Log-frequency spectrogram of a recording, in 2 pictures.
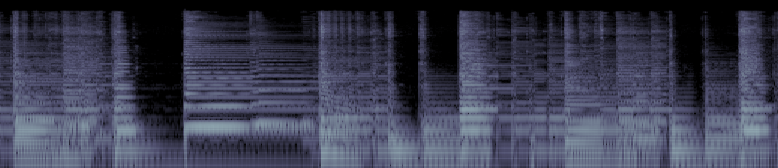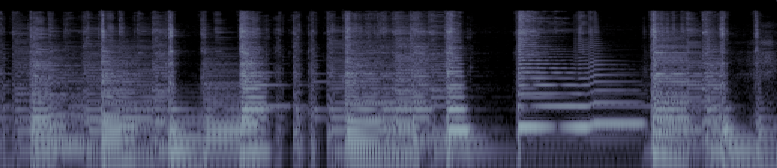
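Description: Solo acoustic guitar strummed in a song's instrumental introduction: chords rung out in a steady pattern, with brief breaks about a second in and near the end.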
